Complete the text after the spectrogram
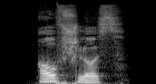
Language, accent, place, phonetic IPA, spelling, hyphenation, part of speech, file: German, Germany, Berlin, [ˈaʊ̯fˌʃlʊs], Aufschluss, Auf‧schluss, noun, De-Aufschluss.ogg
- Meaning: 1. outcrop (of a mineral) 2. information, explanation 3. decomposition, digestion, disintegration, break down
